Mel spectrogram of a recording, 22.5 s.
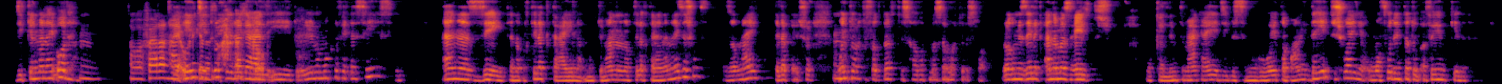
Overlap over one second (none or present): present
